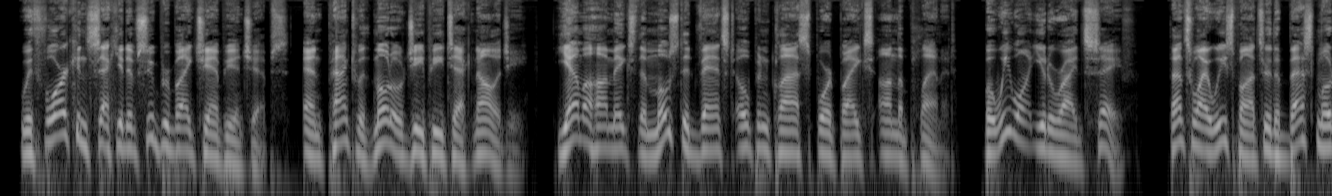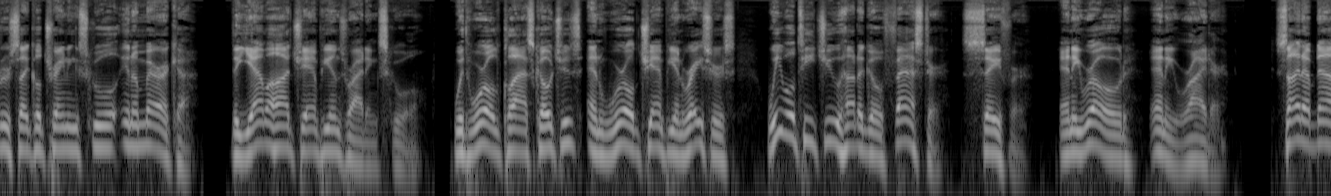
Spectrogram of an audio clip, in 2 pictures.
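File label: Canadian English, male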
